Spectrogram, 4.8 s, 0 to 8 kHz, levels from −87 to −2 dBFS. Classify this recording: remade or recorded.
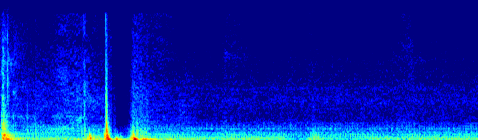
recorded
